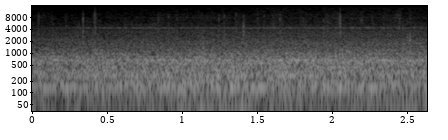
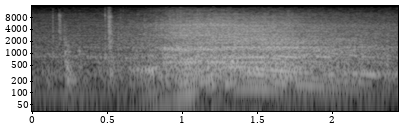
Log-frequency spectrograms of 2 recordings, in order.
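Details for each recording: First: 2014 Jeep Grand Cherokee V6 AWD at 202k miles, road test after replacing the stretched one-speed transfer case chain: steady road and drivetrain roar under hard acceleration from a stop, with no clunk or snap. Drivetrain normal. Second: 2014 Jeep Grand Cherokee V6, 202k miles, hard takeoff from stop in Drive: two sharp pops under driver's seat then engine revs; stretched chain in one-speed AWD transfer case jumping teeth.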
